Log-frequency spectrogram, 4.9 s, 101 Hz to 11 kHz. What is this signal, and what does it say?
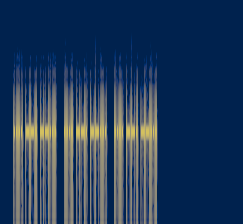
Morse code, heard as a keyed tone, about 50 wpm, 700 Hz. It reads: HG7 HG7 HG7
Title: Callsign Prefixes for Top 25 DXCC - Repeated 3x - 50wpm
